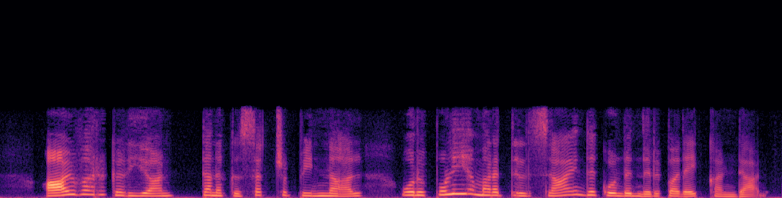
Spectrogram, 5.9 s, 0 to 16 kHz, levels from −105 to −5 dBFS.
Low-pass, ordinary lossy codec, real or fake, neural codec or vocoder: 7.2 kHz; none; fake; codec, 16 kHz, 0.8 kbps, ZipCodec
